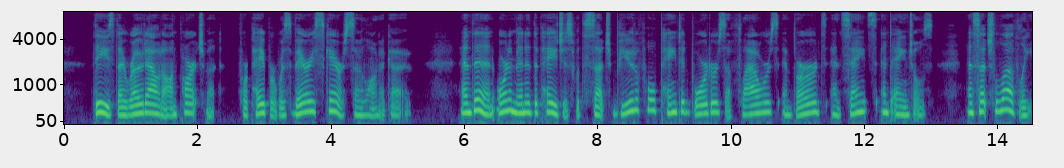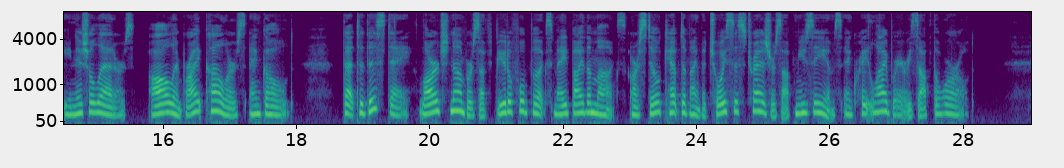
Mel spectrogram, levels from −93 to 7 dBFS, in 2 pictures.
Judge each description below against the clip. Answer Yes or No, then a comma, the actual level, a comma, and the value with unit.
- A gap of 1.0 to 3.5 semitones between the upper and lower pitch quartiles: No, average, 4.2 semitones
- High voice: Yes, high, 195 Hz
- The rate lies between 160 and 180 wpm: No, average, 150 wpm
